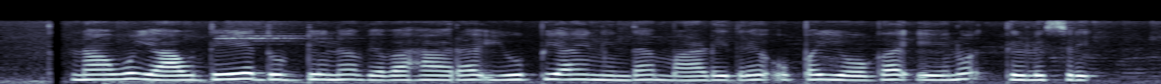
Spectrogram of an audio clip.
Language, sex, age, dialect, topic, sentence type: Kannada, female, 25-30, Central, banking, question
